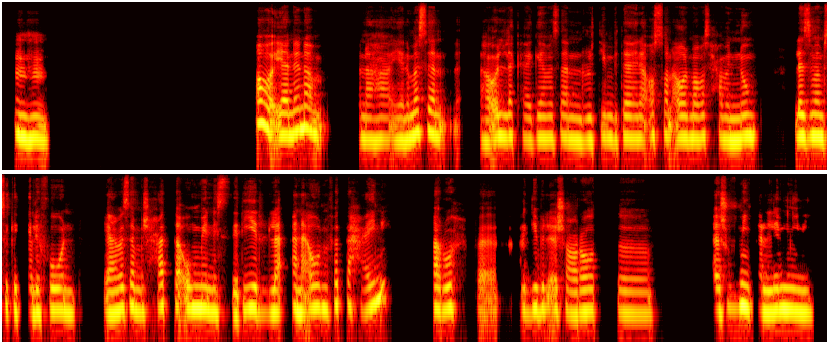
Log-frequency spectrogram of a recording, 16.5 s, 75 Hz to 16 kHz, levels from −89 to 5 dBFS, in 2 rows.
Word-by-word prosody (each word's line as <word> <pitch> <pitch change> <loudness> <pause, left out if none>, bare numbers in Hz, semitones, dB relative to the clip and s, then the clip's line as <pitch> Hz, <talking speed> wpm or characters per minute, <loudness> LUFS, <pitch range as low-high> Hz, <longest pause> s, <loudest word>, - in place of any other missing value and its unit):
اهم. 210 -2 +4 2.1
آه 330 -4 +7
يعني 230 +1 +4
أنا 275 +1 +5
م 235 - 0 0.4
أنا 200 0 -2
ه - - -9
يعني 200 0 -1
مثلًا 240 +2 +2 0.4
هاقول 215 +3 +1
لك 220 0 -3
حاجة 210 0 -5
مثلًا 210 +1 -4
الروتين 200 +2 -3
بتاعي 210 +1 -2
أنا 205 0 -4
أصلًا 220 +1 -5
أوّل 215 0 +1
ما 210 - +1
باصحى 210 0 -6
من 200 - 0
النوم 215 +3 +3 0.4
لازم 220 0 +4
أمسك 220 0 +1
التليفون، 205 -1 -1 0.3
يعني 190 +1 +2
مثلًا 215 +1 +2
مش 200 0 -3
حتّى 230 +1 -1
أقوم 220 - +2
من 215 -2 +4
السرير، 195 +2 -1
لأ 200 - +1
أنا 200 -2 +4
أوّل 225 +1 +1
ما 220 - +1
افتح 240 -2 -5
عيني 245 - +1 0.4
أروح 220 +1 +1
ف - - -14 0.4
أجيب 210 +1 -2
الإشعارات 200 0 -1 1.1
أشوف 220 +2 -2
مين 235 -2 +7
كلّمني 200 -1 +3
210 Hz, 165 wpm, -25 LUFS, 200-220 Hz, 2.1 s, آه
